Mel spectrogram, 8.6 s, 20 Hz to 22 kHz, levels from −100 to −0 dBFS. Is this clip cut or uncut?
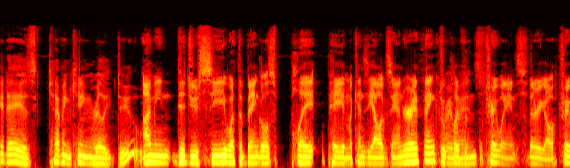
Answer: cut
